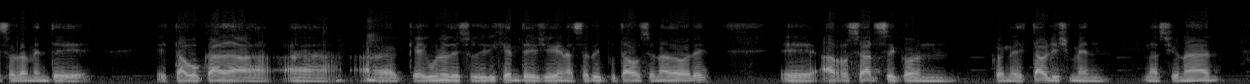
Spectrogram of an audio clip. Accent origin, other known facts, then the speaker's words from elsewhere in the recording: Jovita, Córdoba, Argentina; es de mis tíos, se lo alquilo a mis tíos, era una estancia, La Juanita se llamaba, al sur de Córdoba, en Jovita, mi pueblo.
